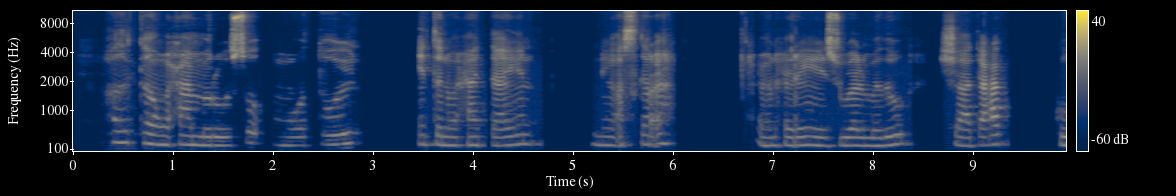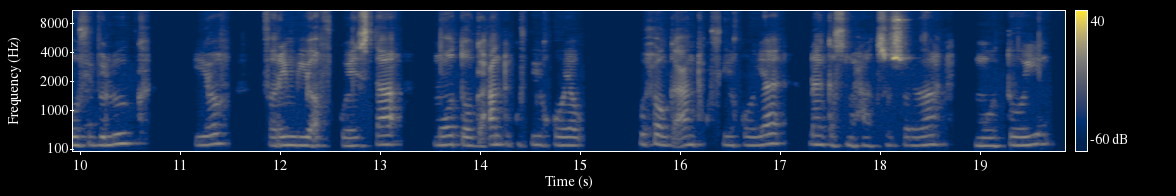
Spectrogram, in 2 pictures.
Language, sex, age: Somali, female, 18-24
